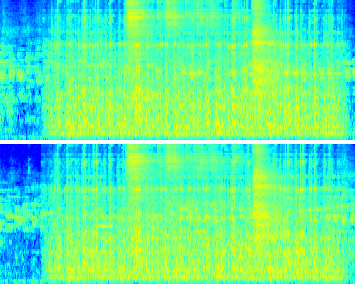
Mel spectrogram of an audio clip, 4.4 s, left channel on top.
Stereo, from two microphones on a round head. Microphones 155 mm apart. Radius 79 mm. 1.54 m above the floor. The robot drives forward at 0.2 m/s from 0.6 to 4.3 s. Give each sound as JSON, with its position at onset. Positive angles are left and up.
{"t": 1.6, "sound": "cutlery clinking", "side_deg": 20, "distance_m": 0.6}
{"t": 3.1, "sound": "a camera shutter", "side_deg": 70, "distance_m": 1.9}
